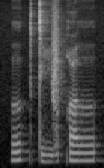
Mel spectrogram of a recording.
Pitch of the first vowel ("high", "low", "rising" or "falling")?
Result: rising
